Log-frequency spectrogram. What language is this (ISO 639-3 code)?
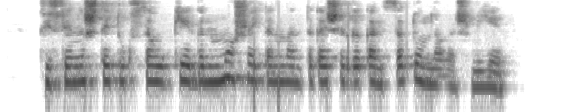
chm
